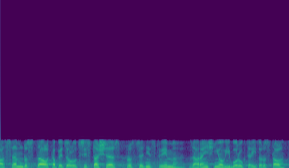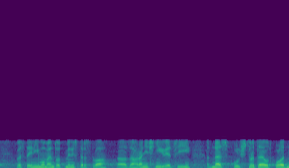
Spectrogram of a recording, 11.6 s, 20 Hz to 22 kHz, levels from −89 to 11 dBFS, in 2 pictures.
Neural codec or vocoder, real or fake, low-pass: none; real; 3.6 kHz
